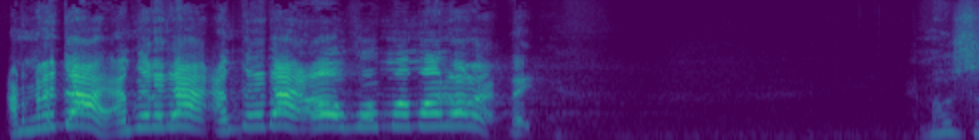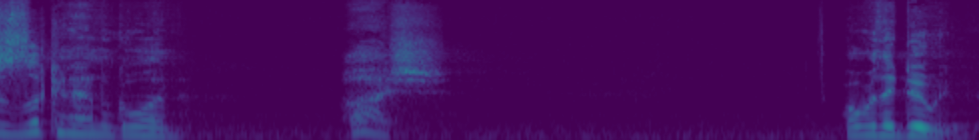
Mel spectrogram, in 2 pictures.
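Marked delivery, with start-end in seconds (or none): 0.0-2.5 loud, high-pitched hammed-up hysteria; losing their mind. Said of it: "start losing their mind again". 6.6-7.1 very soft, calming "hush"; hushed command. Acted. Acting Moses quieting the panicking people.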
